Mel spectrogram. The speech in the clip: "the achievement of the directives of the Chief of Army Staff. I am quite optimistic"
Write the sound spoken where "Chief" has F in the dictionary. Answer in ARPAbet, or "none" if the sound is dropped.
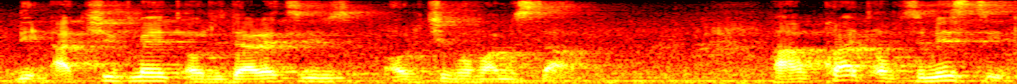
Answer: F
